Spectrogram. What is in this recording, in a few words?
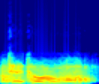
aircraft destroyed, speech cze, mood low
